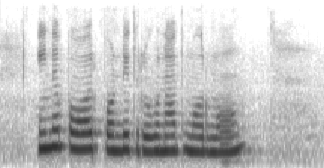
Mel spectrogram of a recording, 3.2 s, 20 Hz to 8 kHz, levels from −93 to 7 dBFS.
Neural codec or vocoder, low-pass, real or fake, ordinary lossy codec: none; 7.2 kHz; real; Opus, 32 kbps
